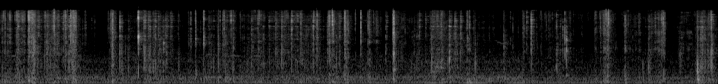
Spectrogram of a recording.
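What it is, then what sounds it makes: Scored soap cube being scraped with a blade. A utility blade cuts and scrapes flakes off a solid blue cube of soap scored into a grid, held in a hand with dark nails. The result is a steady run of sharp, bright crackling clicks and crisp scraping snaps, with almost no low end and no ring after each cut.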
